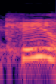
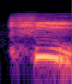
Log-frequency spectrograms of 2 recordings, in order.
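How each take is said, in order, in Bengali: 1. স্বরধ্বনিটি 'ay' ধ্বনি। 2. স্বরধ্বনিটি 'ee' ধ্বনি।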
